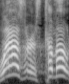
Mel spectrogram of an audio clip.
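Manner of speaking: loud, ringing, commanding voice, called out. Retelling the lazarus story, the speaker quotes the call at the grave in a loud voice. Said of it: "in a loud voice".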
